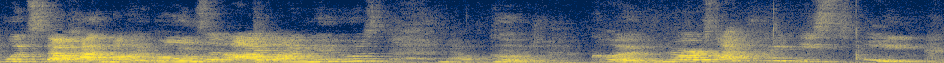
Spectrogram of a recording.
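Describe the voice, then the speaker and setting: Lovestruck, pleading young girl, played by a woman, high voice with lots of hall echo. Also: lively intonation, takes it slowly, bright, forceful tone, full character voice. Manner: eager, pleading, declaiming verse. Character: impatient young girl in love. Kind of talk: stage Shakespeare acting. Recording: echoey hall from far off.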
